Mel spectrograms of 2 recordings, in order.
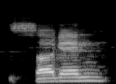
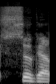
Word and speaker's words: Suga: He said Sugen. He said it with an N. That word does not. That letter is not. I know how to pronounce it. It's like Suga, like Suga Dick.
